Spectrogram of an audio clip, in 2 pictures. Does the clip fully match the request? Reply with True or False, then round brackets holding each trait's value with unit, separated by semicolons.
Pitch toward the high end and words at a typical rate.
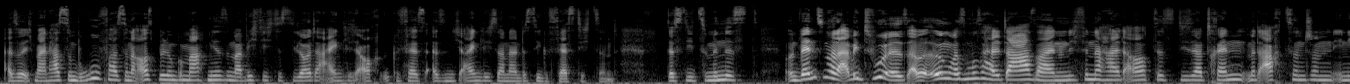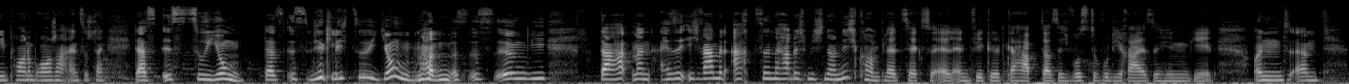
False (200 Hz; 220 wpm)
